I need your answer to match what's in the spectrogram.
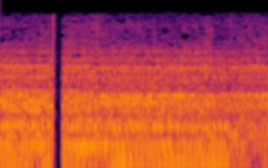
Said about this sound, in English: As our play continues, the giant bomber with its crew of four men is roaring eastward through the night.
